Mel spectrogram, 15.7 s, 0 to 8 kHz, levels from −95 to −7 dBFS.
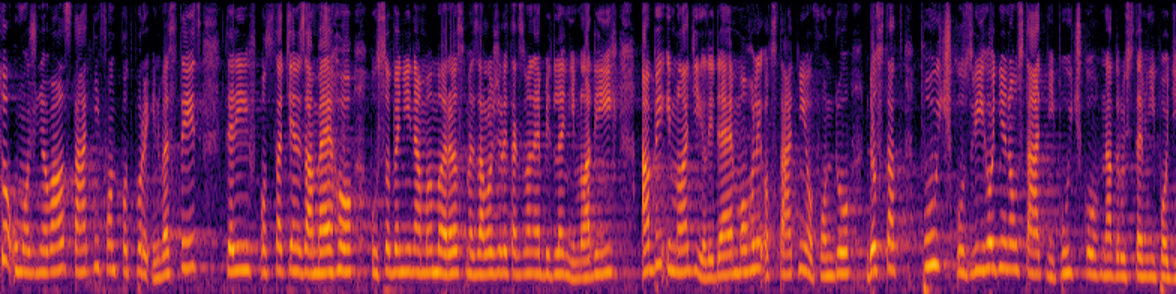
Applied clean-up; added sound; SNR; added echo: none; none; none; none.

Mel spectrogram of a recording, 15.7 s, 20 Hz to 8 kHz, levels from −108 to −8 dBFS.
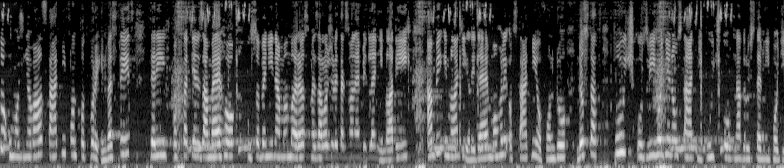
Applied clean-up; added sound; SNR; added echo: classical method spectral subtraction.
